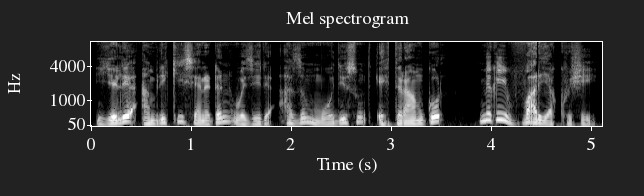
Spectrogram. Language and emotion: Kashmiri, happy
